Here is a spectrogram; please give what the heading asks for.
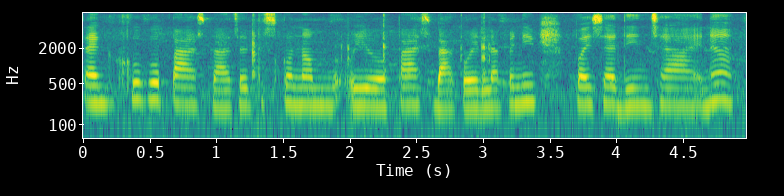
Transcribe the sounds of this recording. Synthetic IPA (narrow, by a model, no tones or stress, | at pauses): t̪ãŋkokokopasbʱat͡sʰʌt̪eskonʌmjopasbʱakoɦellapʌnipʌjsad̪int͡sʰʌɦʌjnʌ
